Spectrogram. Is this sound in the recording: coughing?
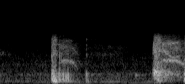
yes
